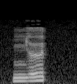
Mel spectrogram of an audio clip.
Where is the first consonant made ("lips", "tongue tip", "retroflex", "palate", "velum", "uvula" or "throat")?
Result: palate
